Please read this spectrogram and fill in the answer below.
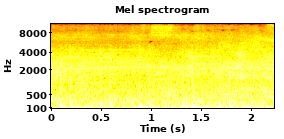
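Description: Dancing Drums Explosion slot machine playing its free-spins bonus music while the reels spin, at a steady level.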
